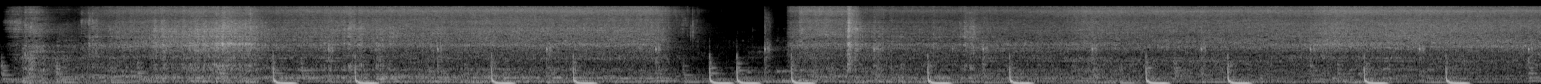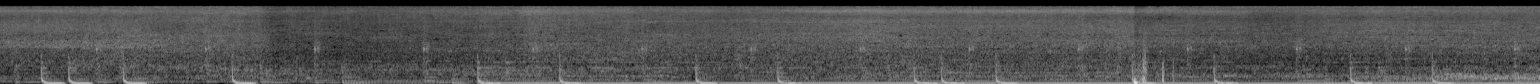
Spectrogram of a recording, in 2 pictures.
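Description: Water running steadily from a newly installed bathroom faucet into a sink basin and down the drain, with the sound briefly cutting out about seven seconds in. The water is turned on to test the new drain and trap connections for leaks.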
